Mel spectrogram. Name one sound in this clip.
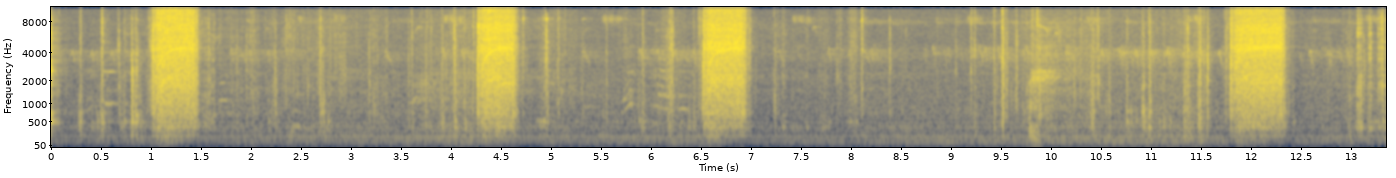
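A power ratchet whirs in short bursts, turning bolts on an outboard motor.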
